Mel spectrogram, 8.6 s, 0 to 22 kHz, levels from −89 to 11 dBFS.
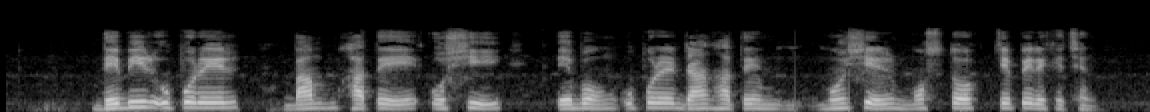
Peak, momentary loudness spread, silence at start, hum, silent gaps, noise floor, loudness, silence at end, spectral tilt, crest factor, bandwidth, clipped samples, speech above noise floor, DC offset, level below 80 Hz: -2 dBFS; 16 LU; 0.7 s; none; none; -53 dBFS; -18 LUFS; 0.45 s; -6.5 dB/octave; 16 dB; 7.4 kHz; under 0.1%; 35 dB; under 0.1%; -56 dBFS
